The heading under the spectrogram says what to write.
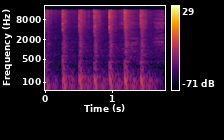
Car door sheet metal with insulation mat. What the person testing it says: tout est complètement silencieux. Donc ça semble vraiment calme maintenant, il n'y a rien de cliquetant ou de grondement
